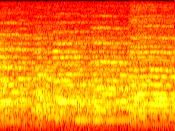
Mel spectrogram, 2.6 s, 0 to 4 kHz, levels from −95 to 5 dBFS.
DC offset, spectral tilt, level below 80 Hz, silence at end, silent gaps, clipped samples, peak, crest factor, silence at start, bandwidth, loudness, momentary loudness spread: under 0.1%; -9.5 dB/octave; -50 dBFS; 0 s; none; under 0.1%; -4 dBFS; 12 dB; 0 s; 4 kHz; -17 LUFS; 2 LU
